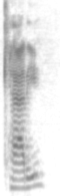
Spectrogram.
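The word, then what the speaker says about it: Cady: There's Mean Girls, which is like the one where like it's her name's Katie, right? And her parents like went on all those trips and she like had those fantasies of going wild. – Sean, I believe it's pronounced Caddy.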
